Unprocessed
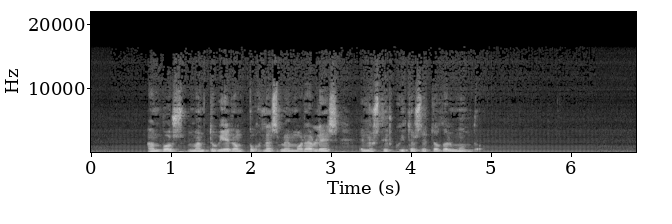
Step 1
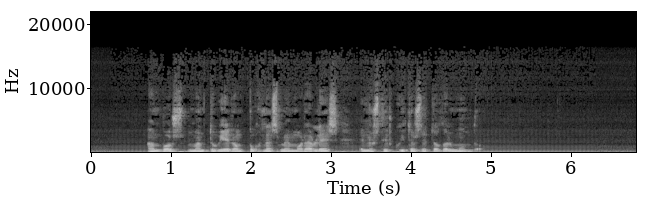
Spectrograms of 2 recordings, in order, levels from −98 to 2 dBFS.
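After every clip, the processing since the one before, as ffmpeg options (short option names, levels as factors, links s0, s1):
-filter_complex "[0:a]lowshelf=f=280:g=10.5,asplit=2[s0][s1];[s1]acompressor=threshold=0.0501:ratio=6,volume=0.794[s2];[s0][s2]amix=inputs=2:normalize=0,volume=0.501"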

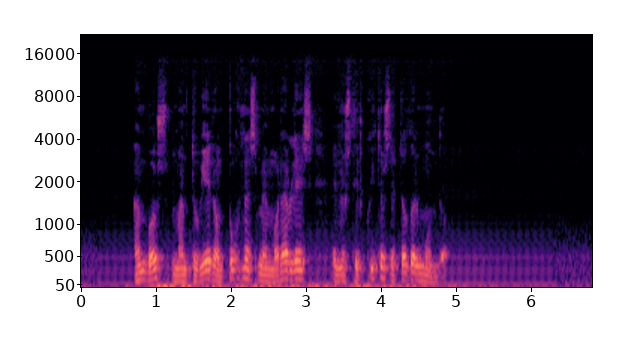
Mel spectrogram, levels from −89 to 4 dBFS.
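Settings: -af "equalizer=f=125:t=o:w=1:g=-7,equalizer=f=500:t=o:w=1:g=12,equalizer=f=1000:t=o:w=1:g=-9,equalizer=f=2000:t=o:w=1:g=-8,equalizer=f=4000:t=o:w=1:g=-3,equalizer=f=8000:t=o:w=1:g=-7,volume=0.596"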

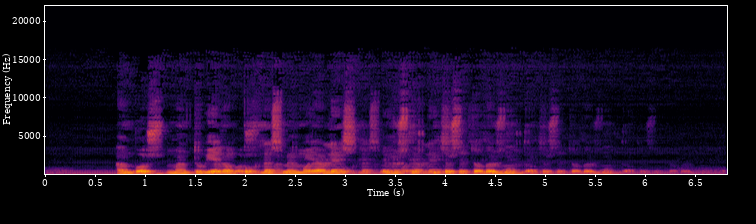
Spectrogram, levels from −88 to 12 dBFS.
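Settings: -filter_complex "[0:a]asplit=2[s0][s1];[s1]adelay=34,volume=0.668[s2];[s0][s2]amix=inputs=2:normalize=0,asplit=2[s3][s4];[s4]aecho=0:1:976|1952:0.282|0.0423[s5];[s3][s5]amix=inputs=2:normalize=0,volume=1.68"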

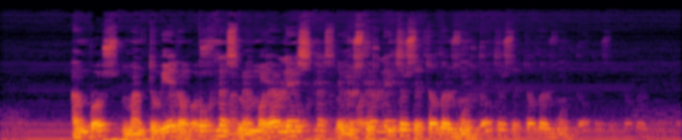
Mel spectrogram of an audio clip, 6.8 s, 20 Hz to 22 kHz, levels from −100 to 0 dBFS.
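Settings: -af "acompressor=threshold=0.112:ratio=3"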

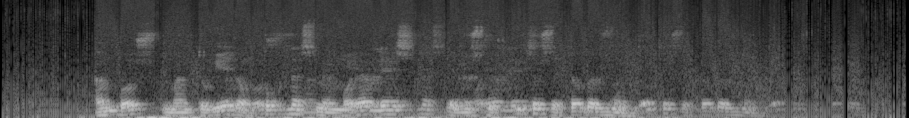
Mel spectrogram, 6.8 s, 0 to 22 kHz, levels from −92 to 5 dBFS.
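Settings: -af "acrusher=bits=6:mix=0:aa=0.000001"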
